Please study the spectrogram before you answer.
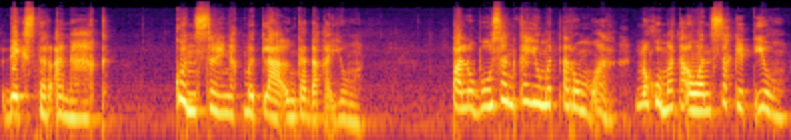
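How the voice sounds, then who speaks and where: A woman's voice: fairly high pitch, lively intonation, measured pace, breathy edge. A woman playing an anxious, protective mother in an Ilocano radio drama, speaking emotionally and pleadingly with an Ilocano accent. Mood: worried. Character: anxious, protective mother pleading over her sick sons.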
